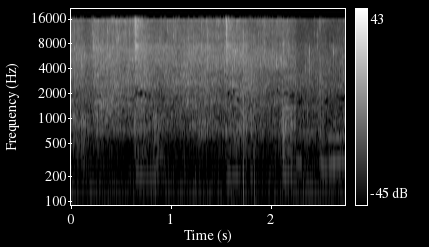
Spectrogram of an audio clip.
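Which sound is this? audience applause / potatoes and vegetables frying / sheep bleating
potatoes and vegetables frying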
